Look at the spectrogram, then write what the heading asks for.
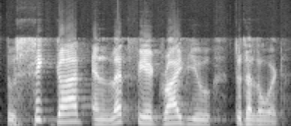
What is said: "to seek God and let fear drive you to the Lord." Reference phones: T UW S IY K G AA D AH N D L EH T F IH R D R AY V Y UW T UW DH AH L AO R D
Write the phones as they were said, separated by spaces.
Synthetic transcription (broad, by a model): T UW S IY K G AA D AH N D L EH T F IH R D R AY V Y UW T UW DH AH L AO R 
